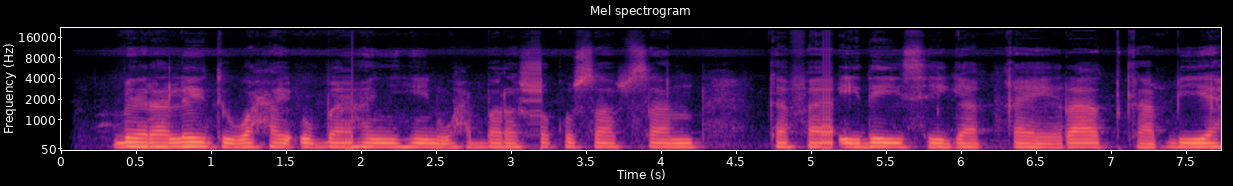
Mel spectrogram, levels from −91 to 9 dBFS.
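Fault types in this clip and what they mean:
Repeated buffer: three brief stutters where a slice of speech repeats in 20 ms steps with hard joins, as the last buffer replayed while new audio ran late.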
